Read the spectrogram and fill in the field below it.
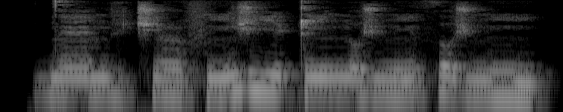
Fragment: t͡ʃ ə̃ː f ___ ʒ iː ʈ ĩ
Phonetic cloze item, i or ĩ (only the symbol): ĩ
